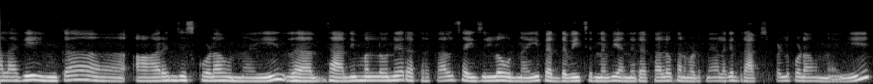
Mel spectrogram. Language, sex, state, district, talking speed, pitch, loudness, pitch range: Telugu, female, Andhra Pradesh, Manyam, 135 wpm, 170 Hz, -15 LUFS, 160-180 Hz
